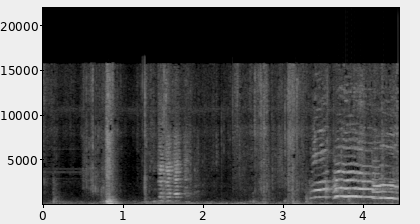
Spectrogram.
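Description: Farm animal calling: a short wavy call about a second and a half in, then one long pitched call starting near the end. A single sharp click comes about a second in.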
